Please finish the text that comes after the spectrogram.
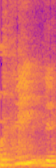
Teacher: phrase, et donc le mot pluie, dont les constituants phoniques sont le groupe consonantique formé d'une occlusive P et d'une liquide L, suivi du glide oui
